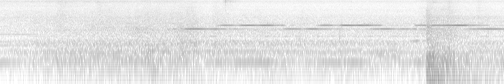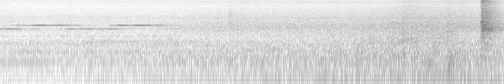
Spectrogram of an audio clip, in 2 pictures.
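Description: Cinematic title-sequence sound design: a swelling whoosh with a deep boom about four seconds in, a run of alternating high electronic beeps, and a sharp impact hit just before the end.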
